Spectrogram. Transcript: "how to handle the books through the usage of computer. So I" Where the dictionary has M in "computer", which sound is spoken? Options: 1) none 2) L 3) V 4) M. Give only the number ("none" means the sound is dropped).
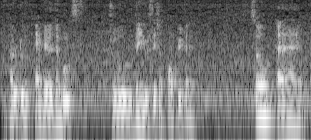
1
